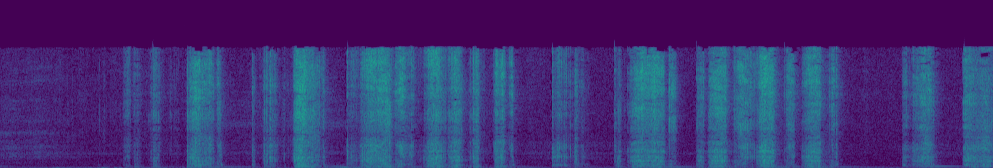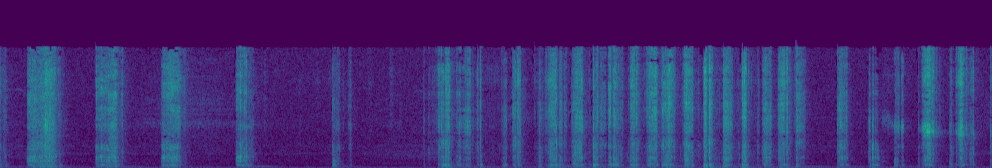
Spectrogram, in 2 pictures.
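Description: A flat wooden chisel scrapes and chips at a solid yellow plaster block held steady by one hand. Many short, dry rasping strokes come in quick bursts with brief pauses, including a longer pause around ten seconds. A faint steady low hum runs underneath throughout.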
